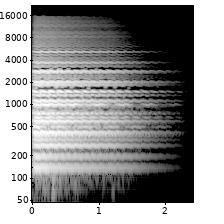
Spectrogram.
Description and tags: PPG 008 Dissonant Space Organ C2
This sample is part of the "PPG
MULTISAMPLE 008 Dissonant Space Organ" sample pack. A short dissonant
chord with a sound that is similar to that or an organ. In the sample
pack there are 16 samples evenly spread across 5 octaves (C1 till C6).
The note in the sample name (C, E or G#) does not indicate the pitch of
the sound but the key on my keyboard. The sound was created on the PPG VSTi. After that normalising and fades where applied within Cubase SX.
chord, dissonant, multisample, organ, ppg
